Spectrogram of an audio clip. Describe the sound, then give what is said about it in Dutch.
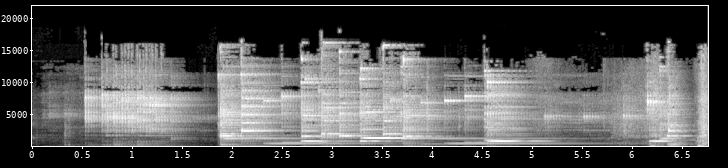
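A tinkling music-box ballerina tune, recorded and processed electronically through a delay effect, its bright, high chiming notes repeating and smearing into overlapping echoes. It plays on its own with no talking. “En eh, we kunnen dat, de ballerina ook hierin opnemen en dat dan vertragen. We kunnen nu door een delay gooien.”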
